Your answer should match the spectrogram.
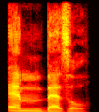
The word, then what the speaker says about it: embezzle: This verb has three syllables and the stress is on that second syllable. Embezzle.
